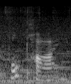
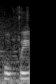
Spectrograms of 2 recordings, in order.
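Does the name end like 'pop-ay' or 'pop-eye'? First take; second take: pop-eye; pop-ay. First: The name ends with an 'eye' sound. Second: The name ends with an 'ay' sound. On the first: The speaker calls it right. "это не Попей, это Попай" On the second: The speaker calls it wrong. "Я говорю Попей"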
